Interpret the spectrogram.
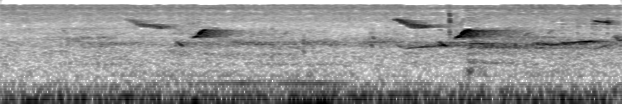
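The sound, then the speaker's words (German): Several birds chirp outdoors in the countryside, short high tweets repeating at irregular intervals, over a steady low rumble of background noise in open country. “Also wir haben schon äh, einen Hahn gehört und eben war auch ein Frosch. Kuckuck. Frosch zu hören. Kuckuck auch?”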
